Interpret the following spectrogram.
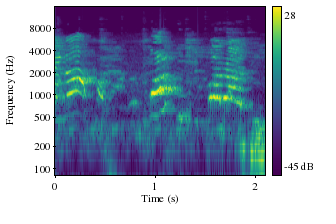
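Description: Children's high-pitched voices shouting and squealing in short bursts, the way children sound at play, in a small room.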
